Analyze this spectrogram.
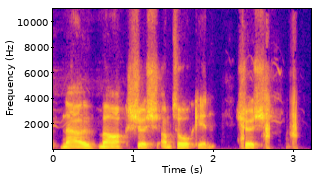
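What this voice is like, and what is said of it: Put-on North London accent. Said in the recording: “It talks like that. ... Which accent is that? ... It's sort of North London. ... I grew up around a lot of London accents.”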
